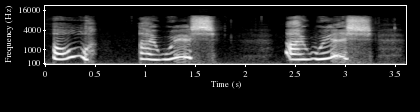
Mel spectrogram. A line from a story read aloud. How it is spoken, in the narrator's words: Her sobs stopped her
